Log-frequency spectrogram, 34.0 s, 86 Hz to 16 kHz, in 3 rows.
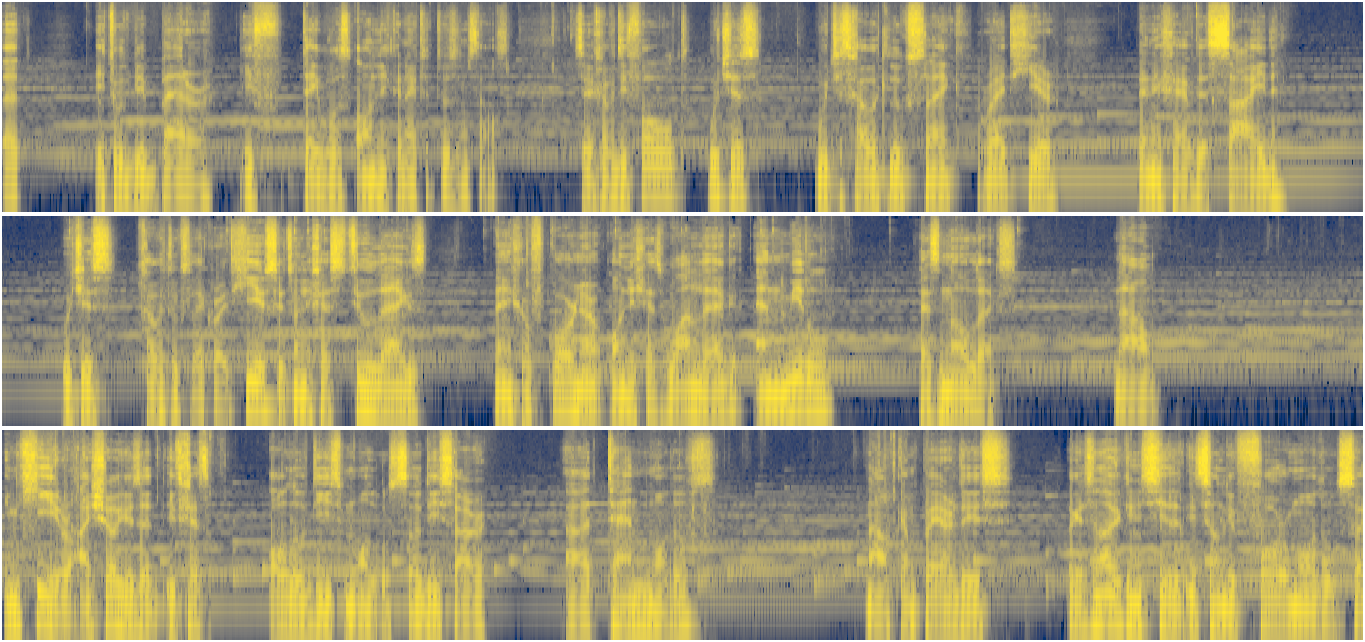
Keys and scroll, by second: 0.7 u, 4.2 j, 4.5 shift+v, 6.5 super+2, 8.8 super+1, 10.1 shift+v, 10.4 super+2, 14.5 super+1, 15.6 shift+v, 15.9 super+2, 17.1 super+1, 17.9 shift+v, 18.2 super+2, 21.3 super+3, 22.2-25.3 typing, 22.8 Escape, 28.4 Escape, 28.8 super+1, 29.7-32.9 typing, 33.8 Escape.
